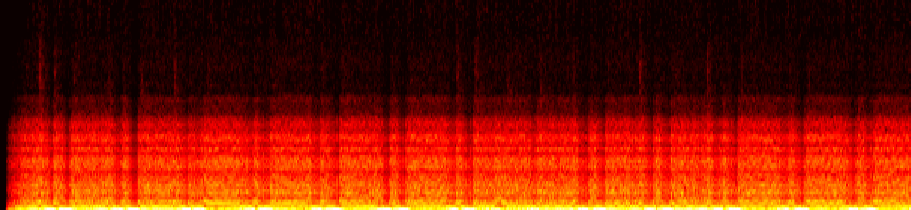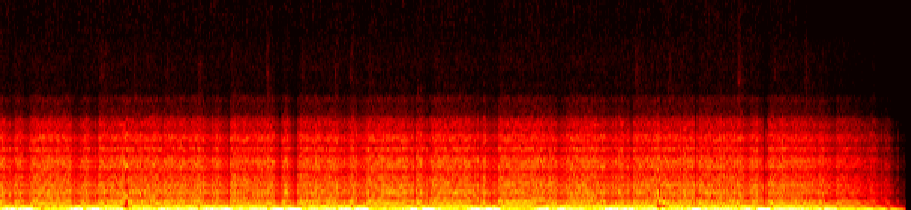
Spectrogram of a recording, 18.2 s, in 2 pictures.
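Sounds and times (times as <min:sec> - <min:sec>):
MT2 guitar effect: 0:00.1 - 0:18.2.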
